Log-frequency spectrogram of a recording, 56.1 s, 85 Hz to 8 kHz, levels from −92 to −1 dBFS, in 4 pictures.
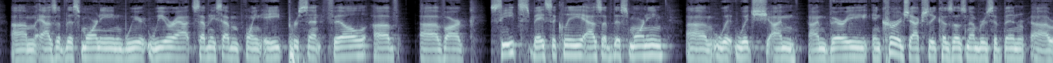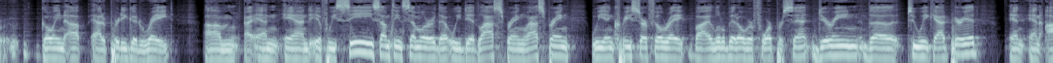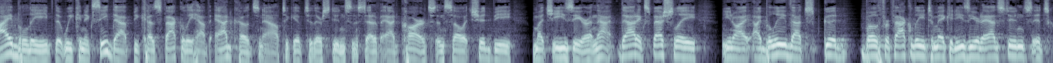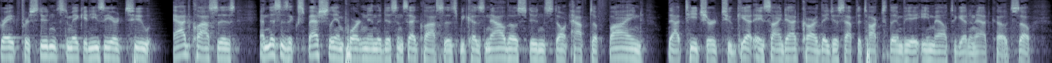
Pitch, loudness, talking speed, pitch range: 125 Hz, -18 LUFS, 190 wpm, 120-140 Hz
